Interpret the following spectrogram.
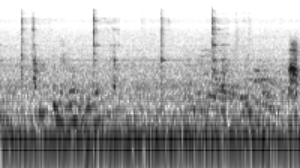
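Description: A ladle tapping and scraping against a bowl and the rim of a soup pot as vegetables are scooped into the broth: about half a dozen sharp, separate clicks over a steady low hum.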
